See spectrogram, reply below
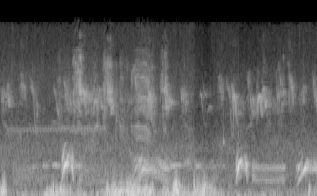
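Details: Speckled pigeon (Columba guinea) giving low, hollow coos that swell upward and then hold, about four in six seconds, over a rumble of wind with faint chirps of small birds.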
